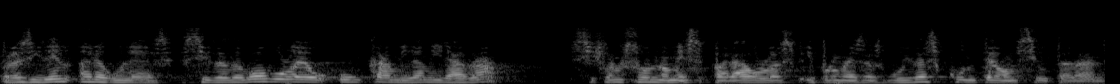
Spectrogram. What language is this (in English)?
Catalan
